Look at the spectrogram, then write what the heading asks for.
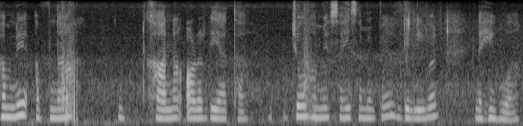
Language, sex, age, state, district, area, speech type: Hindi, female, 30-45, Uttar Pradesh, Sonbhadra, rural, spontaneous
